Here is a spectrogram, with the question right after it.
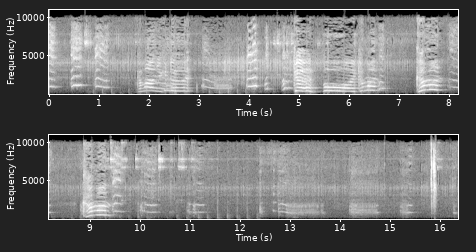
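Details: A seven-week-old puppy whimpering and yelping while trying to go down a staircase, with high, wavering, downward-curving whines in clusters, then softer short whimpers; a woman repeatedly and gently urges it on throughout.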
